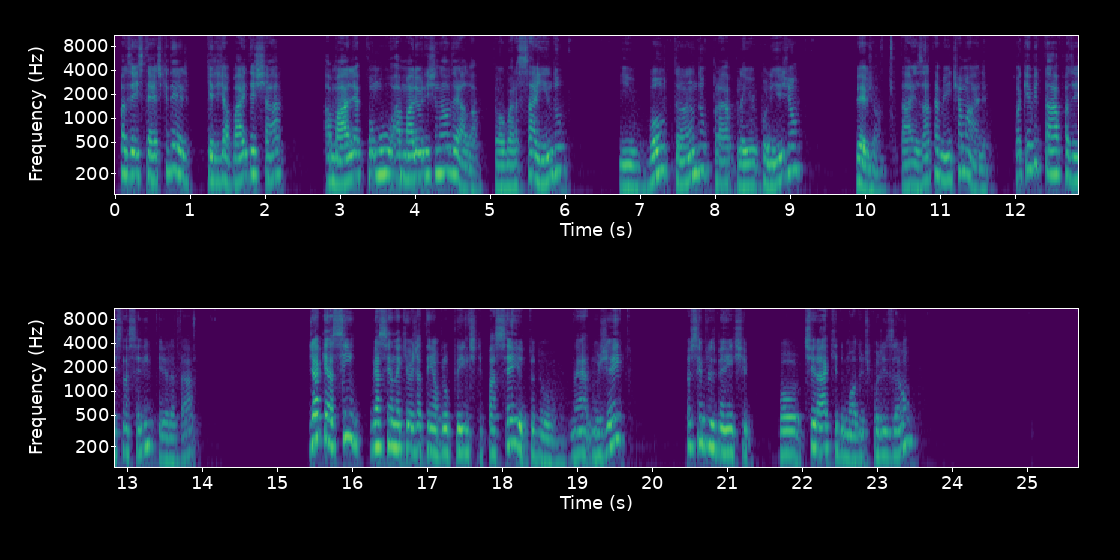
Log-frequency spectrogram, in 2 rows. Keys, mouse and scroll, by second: 5.0 click, 5.8 click, 6.4 click, 7.2 click, 7.6 click, 9.1 click, 10.0-11.5 right drag, 10.2 a, 10.5 w, 11.9 click, 12.6-15.8 right drag, 14.2 s, 14.7 w, 15.3 e, 15.7 s, 16.8-18.8 right drag, 17.4 a, 18.0 d, 20.7 click, 23.0 click, 23.6 click, 24.8 click, 25.5 right click.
